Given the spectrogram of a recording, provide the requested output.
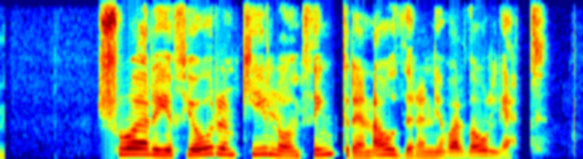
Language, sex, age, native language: Icelandic, female, 30-39, Icelandic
